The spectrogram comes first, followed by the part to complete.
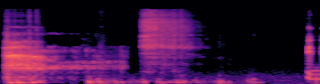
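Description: A person sighing, a long noisy exhale close to the microphone, followed about two seconds in by a shorter, hissier breath.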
